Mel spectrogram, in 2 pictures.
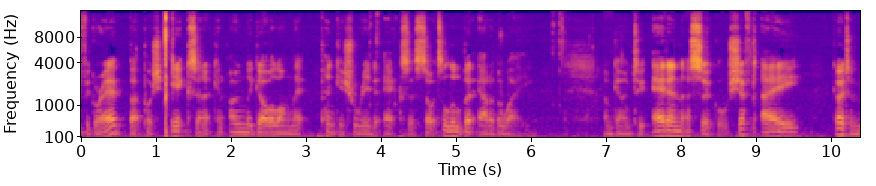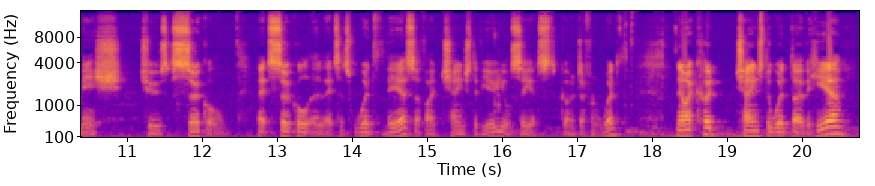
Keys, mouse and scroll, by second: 4.2 middle click, 6.3 click, 7.2-8.3 scroll up 4, 8.7 shift+a, 14.6 middle click, 16.0-17.7 scroll down 1, 17.7 click.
